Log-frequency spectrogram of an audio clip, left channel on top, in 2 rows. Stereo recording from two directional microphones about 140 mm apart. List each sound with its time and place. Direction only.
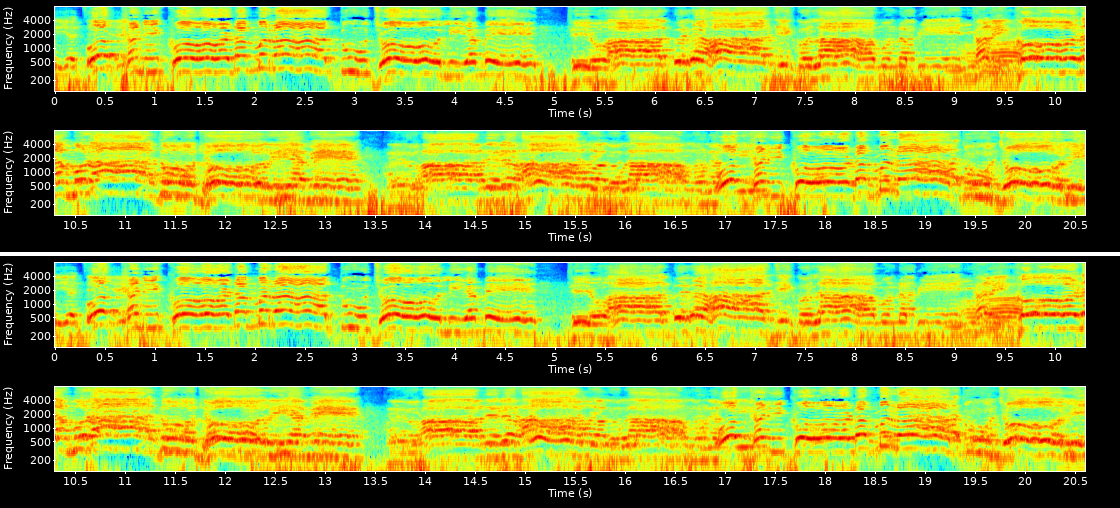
0.3 s music: 20° right (ahead or behind)
9.5 s music: 50° right (ahead or behind)
16.9 s music: 10° right (ahead or behind)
